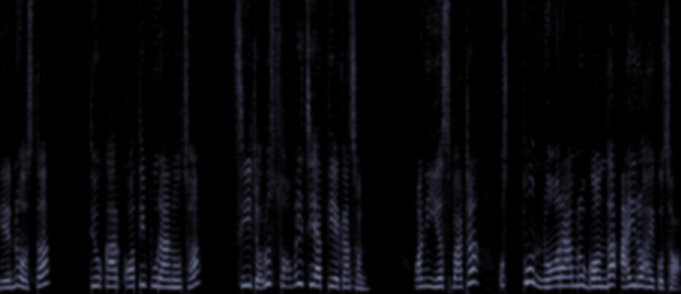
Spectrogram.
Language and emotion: Nepali, disgusted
